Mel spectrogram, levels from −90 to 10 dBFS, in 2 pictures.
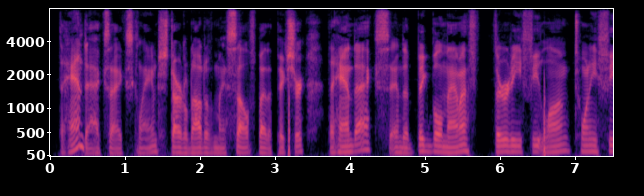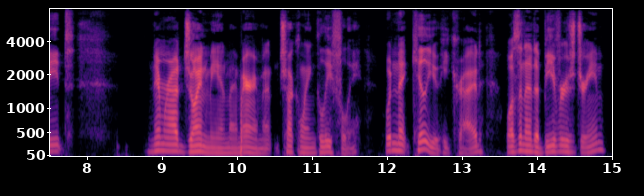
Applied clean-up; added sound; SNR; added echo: neural mask model RNNoise.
